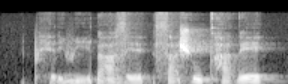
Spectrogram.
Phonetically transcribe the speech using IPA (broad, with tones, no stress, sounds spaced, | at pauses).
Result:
pʰ ɪ˨ ɾ i˦ β iː˨ ɗ aː˨ z ɪ˦ | s a˨ ʃ ũ˦ pʰ a˨ ɗ e˦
